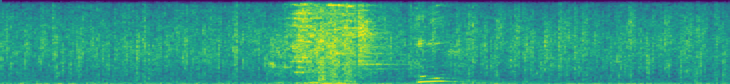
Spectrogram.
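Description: A sword swishes sharply through the air.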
